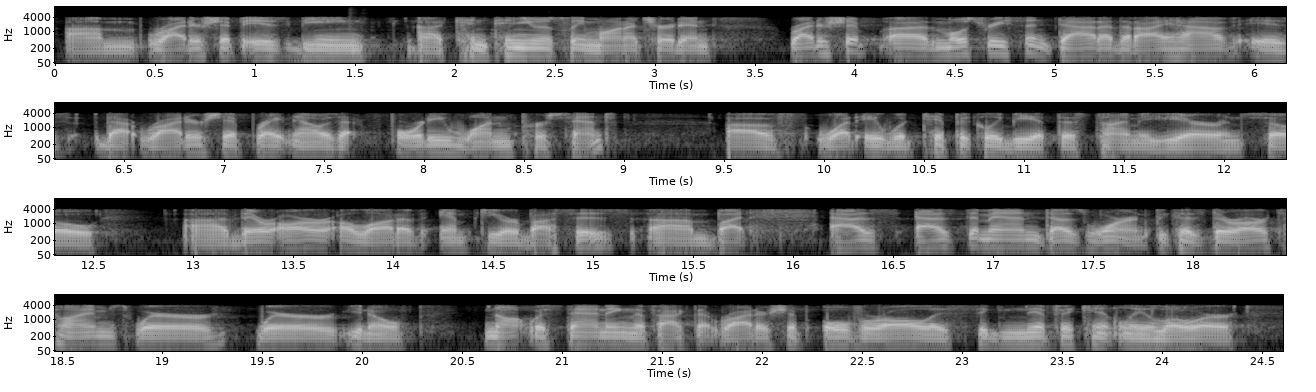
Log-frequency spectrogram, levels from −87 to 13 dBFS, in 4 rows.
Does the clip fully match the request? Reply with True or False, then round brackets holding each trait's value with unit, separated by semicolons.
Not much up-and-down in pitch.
True (2.0 semitones)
